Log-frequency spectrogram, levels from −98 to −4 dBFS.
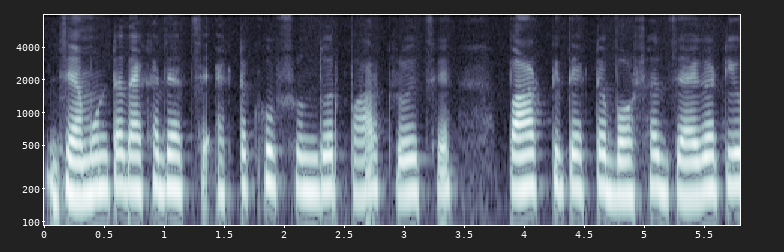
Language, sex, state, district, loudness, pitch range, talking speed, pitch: Bengali, female, Bihar, Katihar, -15 LUFS, 185-205 Hz, 135 wpm, 200 Hz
